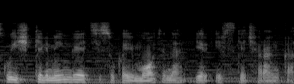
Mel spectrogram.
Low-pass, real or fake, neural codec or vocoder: 7.2 kHz; real; none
